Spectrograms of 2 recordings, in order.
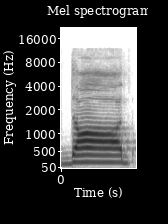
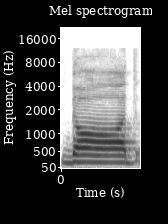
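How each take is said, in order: The two takes are said the same way.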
